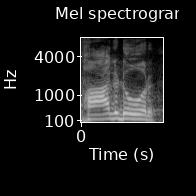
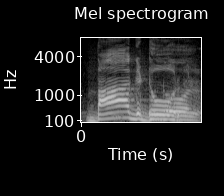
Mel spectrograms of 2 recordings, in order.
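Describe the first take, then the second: First: Starts with aspirated bh and ends in dor. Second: Starts with plain b and ends in dor. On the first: The speaker calls it wrong. "कभी कहा जाता है भाग डोर" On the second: The speaker calls it right. "ये लफ्ज है बागडोर, ना भाग है ना दौड़ है इसमें"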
